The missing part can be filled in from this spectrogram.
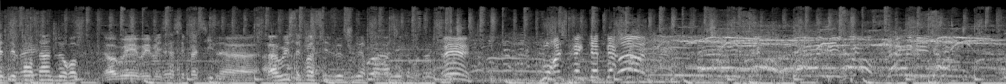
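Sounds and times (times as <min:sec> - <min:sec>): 
speech: 0:00.0 - 0:08.1
angry crowd shouting and jeering at politicians: 0:04.4 - 0:10.0.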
